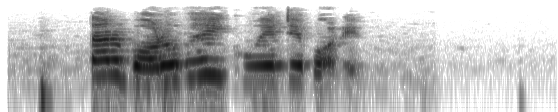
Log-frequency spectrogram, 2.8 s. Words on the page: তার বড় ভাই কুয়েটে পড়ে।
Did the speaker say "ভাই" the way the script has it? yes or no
yes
